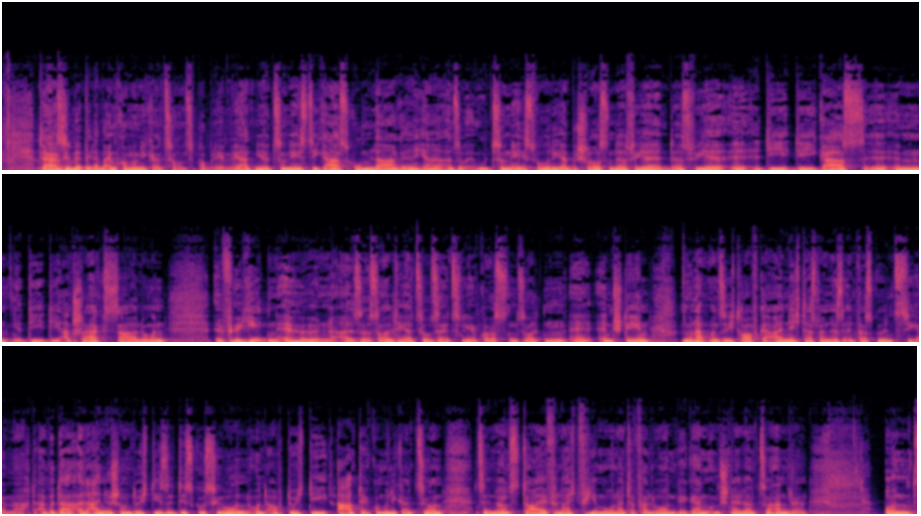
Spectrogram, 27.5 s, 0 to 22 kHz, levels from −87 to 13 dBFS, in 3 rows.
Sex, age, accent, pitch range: male, 60-79, German, 95-115 Hz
